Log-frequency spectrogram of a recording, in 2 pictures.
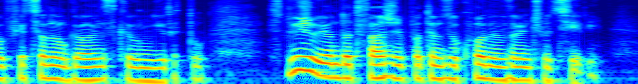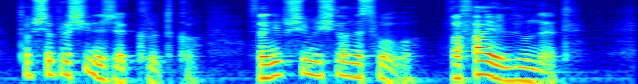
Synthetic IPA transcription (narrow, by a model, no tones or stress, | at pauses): ɔkfʲɛt̪sɔnɔ̃w̃ɡawɛnskɛwmʲiɾt̪u | zblʲiʐɘwjɔ̃w̃d̪ɔt̪faʐɘpɔt̪ɛmzukwɔnɛmvɾɛɲt͡ɕut̪siɾʲi | t̪ɔpʂɛpɾɔɕimɘʐɛkːɾut̪kɔ | z̥aɲɛpʂɘmʲɘɕlanɛswɔvɔ̰ | vafailːunɛ̰t̪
